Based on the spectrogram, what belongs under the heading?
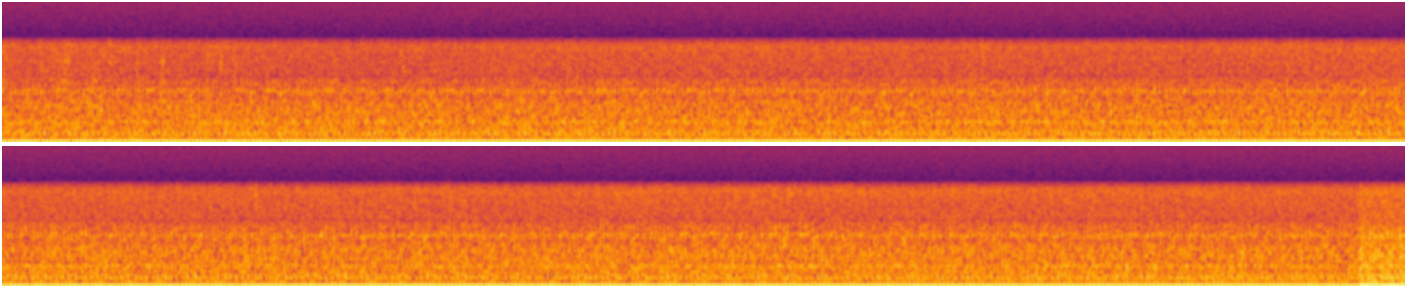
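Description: A car engine idling steadily, heard from inside the cabin, with a small rise in level near the end.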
